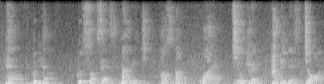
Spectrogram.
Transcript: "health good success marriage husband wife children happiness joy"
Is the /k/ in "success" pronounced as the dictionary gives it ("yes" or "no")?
yes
